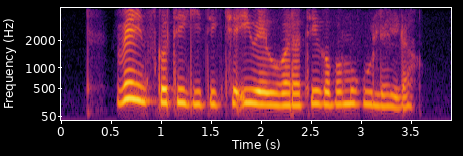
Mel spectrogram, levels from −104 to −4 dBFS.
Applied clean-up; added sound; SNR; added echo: none; none; none; none.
